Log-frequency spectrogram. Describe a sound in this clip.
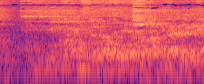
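A crowd of adults chatters and talks in a large echoing hall.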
